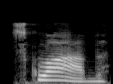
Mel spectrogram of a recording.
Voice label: "squab", English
